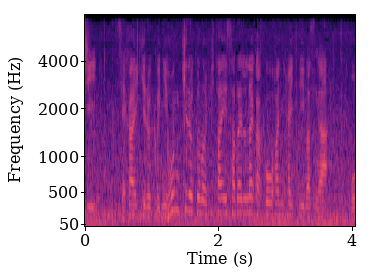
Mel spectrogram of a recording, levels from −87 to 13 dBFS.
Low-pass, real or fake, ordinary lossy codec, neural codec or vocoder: 7.2 kHz; real; none; none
